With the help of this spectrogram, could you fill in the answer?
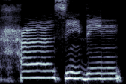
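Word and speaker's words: حَاسِدٍ: ওয়ামিশ হাসিদিন ওমিশ এখানে হা উচ্চারণ একেবারে স্পষ্ট হাসিদিন ওশ হাসিদিন হা আলিফ জবর হা এক আলিফ টান দিব আর উচ্চারণটা একেবারে পরিষ্কার করি হাসিদিন হাসিদিন হাসাদ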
